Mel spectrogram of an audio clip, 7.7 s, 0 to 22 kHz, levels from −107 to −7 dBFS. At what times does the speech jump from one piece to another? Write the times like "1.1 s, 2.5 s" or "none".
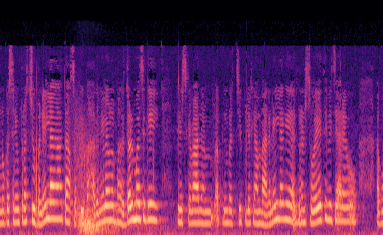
1.4 s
